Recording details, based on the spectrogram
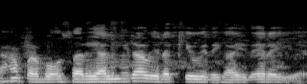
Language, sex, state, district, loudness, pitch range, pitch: Hindi, male, Haryana, Rohtak, -15 LUFS, 120-130 Hz, 125 Hz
